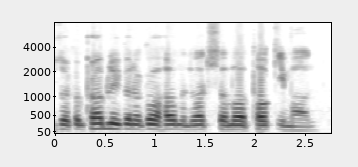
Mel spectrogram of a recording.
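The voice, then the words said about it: Imitates another person's voice. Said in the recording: “that was spot game. On Jokic impression. ... that was a good impression.”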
